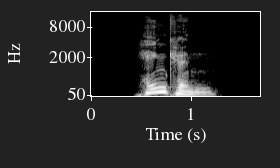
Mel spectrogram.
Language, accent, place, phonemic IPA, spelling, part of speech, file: German, Germany, Berlin, /ˈhɛŋkən/, henken, verb, De-henken.ogg
- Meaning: to hang; to execute by hanging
